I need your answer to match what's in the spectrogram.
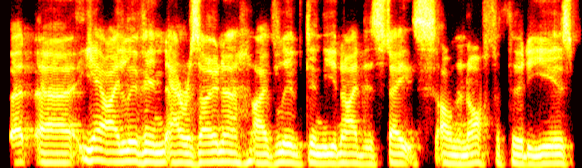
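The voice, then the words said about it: Australian accent. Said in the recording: “I'm an Australian expat who moved to the United States in 1989. So that would explain my somewhat unusual accent.”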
